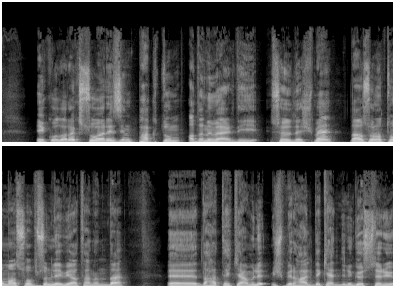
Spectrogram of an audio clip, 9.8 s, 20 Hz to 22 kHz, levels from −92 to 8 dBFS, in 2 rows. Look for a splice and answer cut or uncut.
uncut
